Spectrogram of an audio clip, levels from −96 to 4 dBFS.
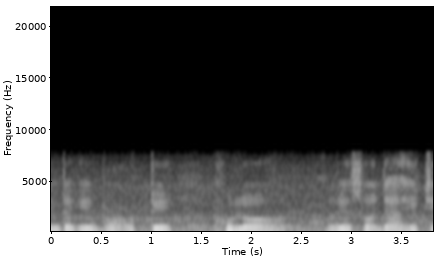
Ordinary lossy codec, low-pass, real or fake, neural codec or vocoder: none; none; real; none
